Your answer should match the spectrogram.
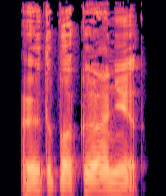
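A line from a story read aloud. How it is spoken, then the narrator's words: Deep grumble, bearded man. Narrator (Russian): пробурчал, как в бочку, бородач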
